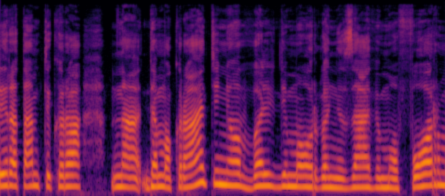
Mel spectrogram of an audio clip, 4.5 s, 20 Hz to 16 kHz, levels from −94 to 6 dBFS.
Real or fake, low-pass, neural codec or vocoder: real; 14.4 kHz; none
